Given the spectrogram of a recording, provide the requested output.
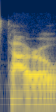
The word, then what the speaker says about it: tarot: So yeah, again, Tarot by Tony, and it's Tarot with a silent T.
